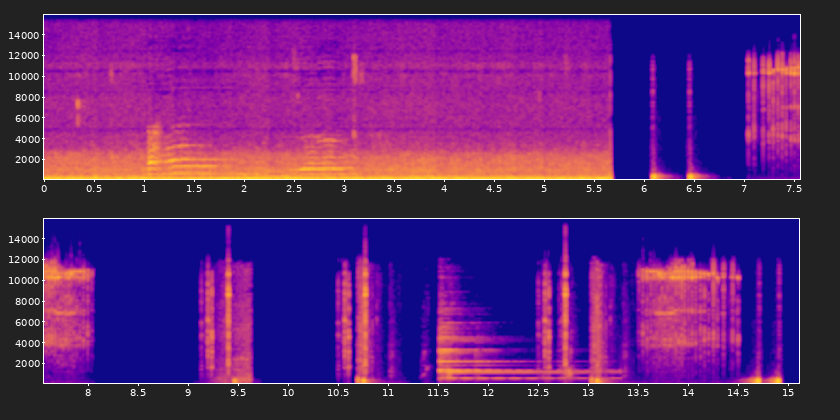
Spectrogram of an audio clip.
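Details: Orange cat screaming each time its owner sneezes: two drawn-out, wavering wails rise and fall near one and three seconds over steady hiss, followed by abrupt clicks, pops and steady electronic tones.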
